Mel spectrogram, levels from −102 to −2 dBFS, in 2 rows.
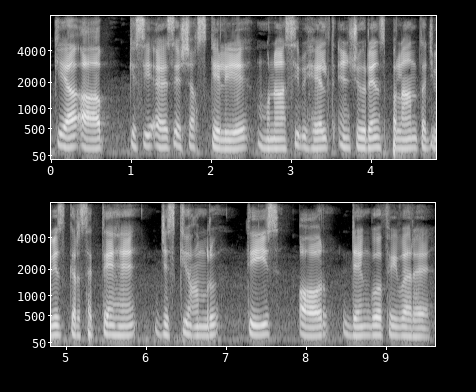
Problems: constant background noise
